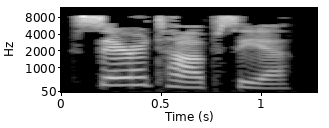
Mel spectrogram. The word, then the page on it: ceratopsia: British English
